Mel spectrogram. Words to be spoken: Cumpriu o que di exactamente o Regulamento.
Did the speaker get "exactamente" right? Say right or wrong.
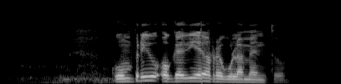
wrong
